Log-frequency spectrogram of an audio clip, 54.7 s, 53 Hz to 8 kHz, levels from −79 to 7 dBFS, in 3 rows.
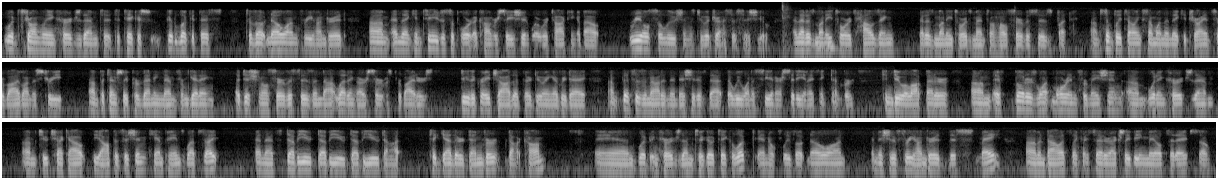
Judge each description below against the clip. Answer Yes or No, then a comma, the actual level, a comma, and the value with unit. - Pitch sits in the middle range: No, low, 100 Hz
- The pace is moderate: Yes, average, 175 wpm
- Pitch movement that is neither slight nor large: No, narrow, 1.9 semitones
